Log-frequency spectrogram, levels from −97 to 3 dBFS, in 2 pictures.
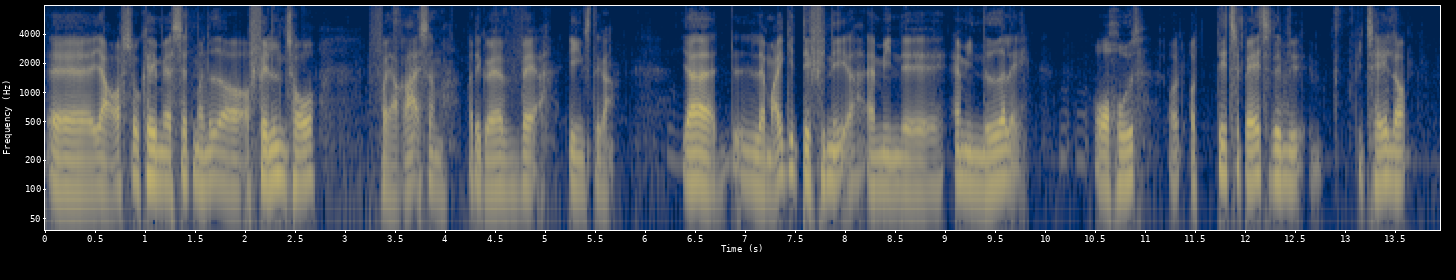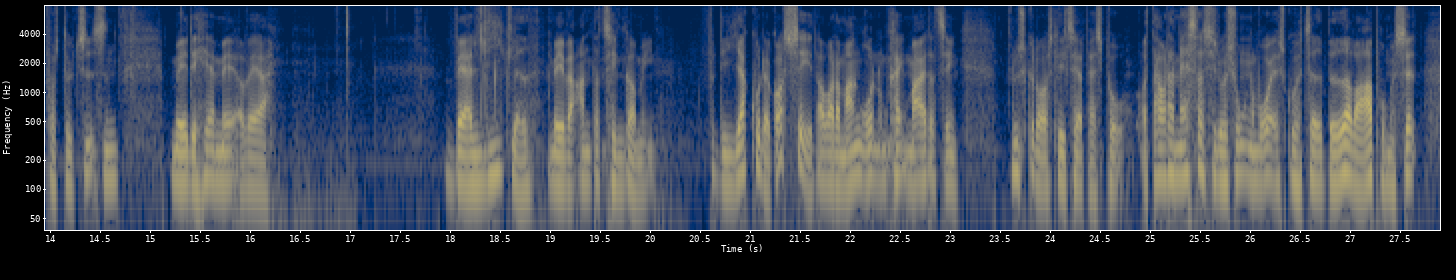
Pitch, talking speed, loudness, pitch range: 120 Hz, 230 wpm, -31 LUFS, 110-130 Hz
